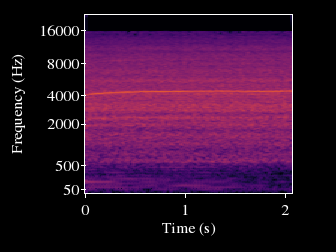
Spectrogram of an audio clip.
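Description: A large power drill running at a steady speed: a loud, even rush with a thin, high, steady whine above it.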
